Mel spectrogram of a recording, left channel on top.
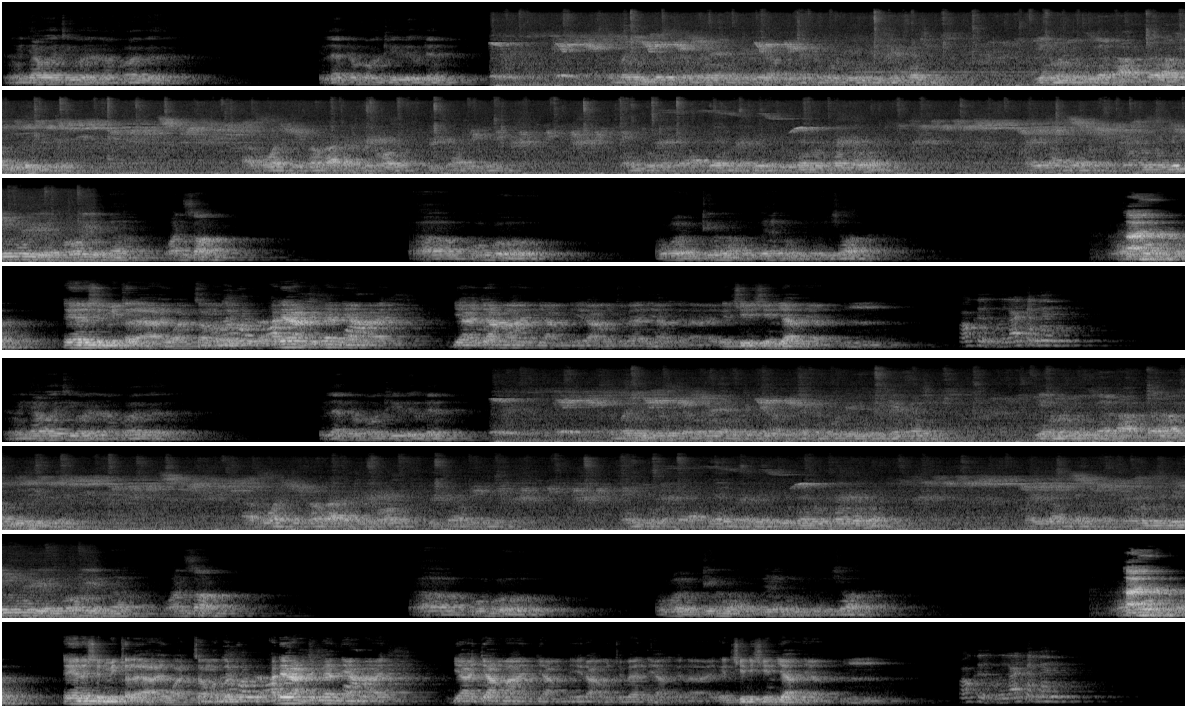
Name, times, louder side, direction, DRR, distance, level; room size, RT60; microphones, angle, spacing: voice 1, 0.0-1.7 3.2-4.4 6.0-9.4 10.3-12.6 14.2-16.9 18.0-20.7 22.0-25.0 25.3-25.8 27.7-29.0 30.2-32.2 34.7-35.6, left 1 dB, 40° left, -4 dB, 0.8 m, -29 dB
sound 1, 4.9-24.6, left 3 dB, 85° left, 0.5 m, -34 dB
voice 2, 34.9-35.3 36.1-39.3 40.0-44.2, right 2 dB, 45° right, 1 dB, 0.5 m, -23 dB
voice 3, 37.6-39.2 39.9-40.8 45.1-46.1, left 1 dB, ahead, -3 dB, 0.5 m, -32 dB
4.4 x 2.3 x 3.3 m, 1.1 s
head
